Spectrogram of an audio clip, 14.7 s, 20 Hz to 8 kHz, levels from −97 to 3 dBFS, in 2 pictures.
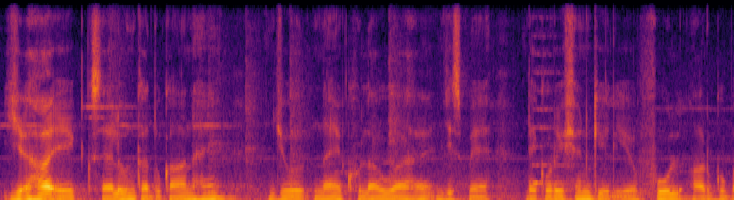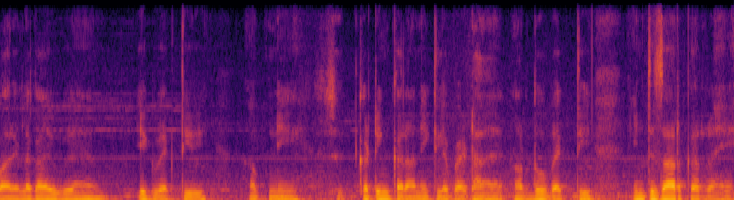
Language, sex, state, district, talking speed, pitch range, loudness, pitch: Hindi, male, Bihar, Gaya, 155 wpm, 105-125 Hz, -23 LUFS, 115 Hz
